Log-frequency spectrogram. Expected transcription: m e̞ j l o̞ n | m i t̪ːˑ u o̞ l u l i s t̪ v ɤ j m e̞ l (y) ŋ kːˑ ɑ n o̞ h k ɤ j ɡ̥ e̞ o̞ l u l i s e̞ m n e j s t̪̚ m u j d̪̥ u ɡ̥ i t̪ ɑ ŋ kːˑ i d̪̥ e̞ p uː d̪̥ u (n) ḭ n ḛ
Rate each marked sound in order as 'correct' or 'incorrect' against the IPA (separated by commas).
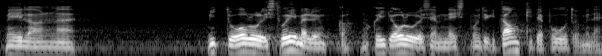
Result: correct, incorrect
